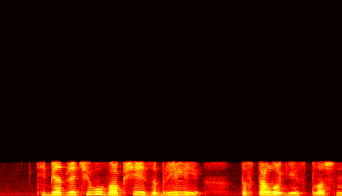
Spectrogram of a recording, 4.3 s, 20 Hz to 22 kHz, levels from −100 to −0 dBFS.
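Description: A short bit of speech, and there's nothing technically wrong to hear anywhere in it.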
